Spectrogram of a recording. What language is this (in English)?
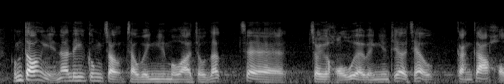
Cantonese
